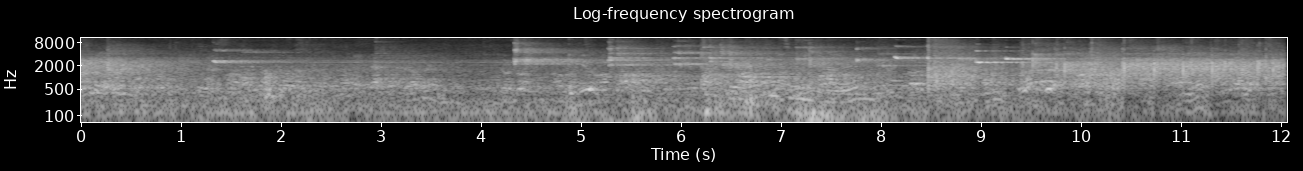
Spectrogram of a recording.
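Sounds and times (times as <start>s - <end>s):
background voices in a hall: 0.0s - 12.0s
shoe soles squeaking on court: 4.4s - 9.4s.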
